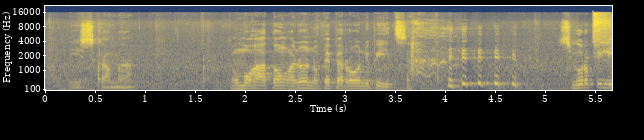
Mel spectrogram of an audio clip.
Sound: laughs

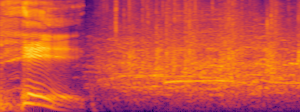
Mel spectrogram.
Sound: laughter

